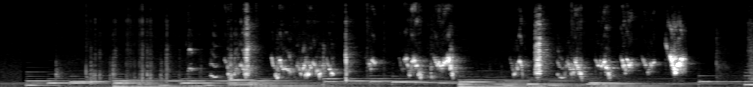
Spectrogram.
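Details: A happy budgerigar keeps up monotone chatter, a steady, scratchy warble of quick chirps and squeaks over soft background music.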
